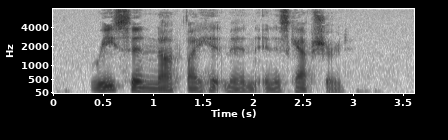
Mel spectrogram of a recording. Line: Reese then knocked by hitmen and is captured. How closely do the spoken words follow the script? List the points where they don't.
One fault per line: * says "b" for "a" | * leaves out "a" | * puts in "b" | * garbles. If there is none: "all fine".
all fine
